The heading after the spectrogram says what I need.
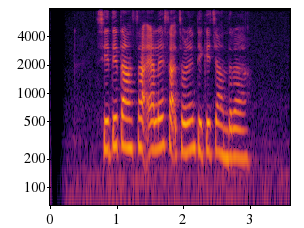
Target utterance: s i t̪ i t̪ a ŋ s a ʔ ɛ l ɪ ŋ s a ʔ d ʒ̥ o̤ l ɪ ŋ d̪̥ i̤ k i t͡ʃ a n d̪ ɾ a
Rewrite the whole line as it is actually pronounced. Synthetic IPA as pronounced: s i t̪ i t̪ a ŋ s a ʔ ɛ l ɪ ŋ s a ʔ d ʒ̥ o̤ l ɪ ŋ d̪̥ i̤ k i t͡ʃ a n d̪ ɾ a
